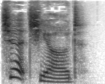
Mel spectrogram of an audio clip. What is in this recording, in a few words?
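"churchyard", British English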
